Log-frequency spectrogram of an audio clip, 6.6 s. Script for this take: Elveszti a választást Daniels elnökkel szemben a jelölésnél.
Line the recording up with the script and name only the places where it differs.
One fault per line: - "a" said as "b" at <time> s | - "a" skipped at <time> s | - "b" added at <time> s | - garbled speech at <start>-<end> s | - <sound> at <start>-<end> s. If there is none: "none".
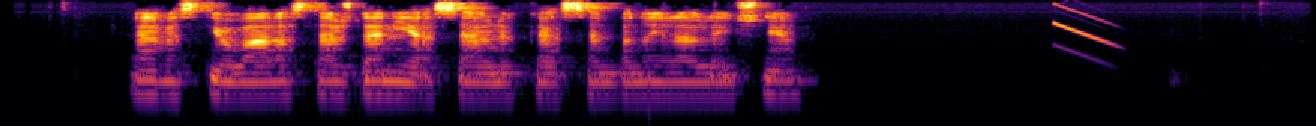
- chirp at 5.3-5.7 s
